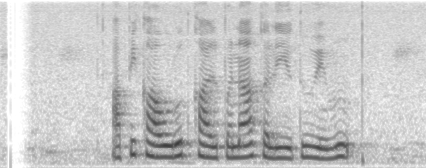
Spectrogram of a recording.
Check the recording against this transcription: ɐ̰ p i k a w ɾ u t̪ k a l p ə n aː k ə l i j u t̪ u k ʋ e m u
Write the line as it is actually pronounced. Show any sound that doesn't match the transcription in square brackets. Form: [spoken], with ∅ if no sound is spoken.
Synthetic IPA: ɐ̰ p i k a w ɾ u t̪ k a l p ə n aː k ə l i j u t̪ u [∅] ʋ e m u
